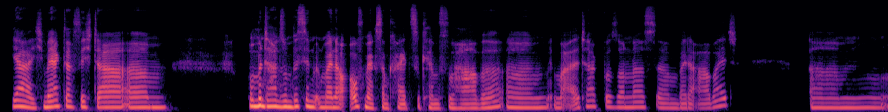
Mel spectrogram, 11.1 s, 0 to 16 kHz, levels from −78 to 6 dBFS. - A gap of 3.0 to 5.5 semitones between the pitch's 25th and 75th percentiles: No, narrow, 2.4 semitones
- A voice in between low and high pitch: Yes, medium, 165 Hz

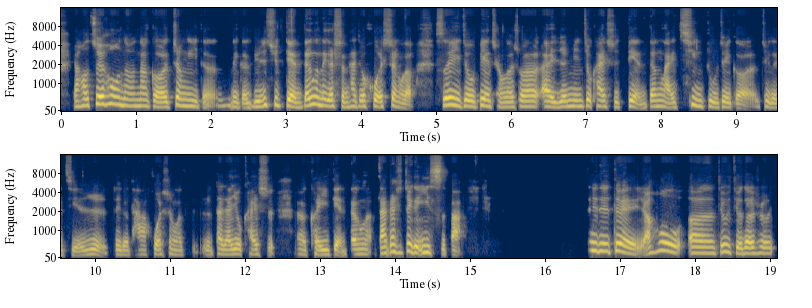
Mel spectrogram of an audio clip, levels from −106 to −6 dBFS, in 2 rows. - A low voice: No, high, 200 Hz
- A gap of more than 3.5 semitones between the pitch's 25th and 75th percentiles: Yes, average, 4.7 semitones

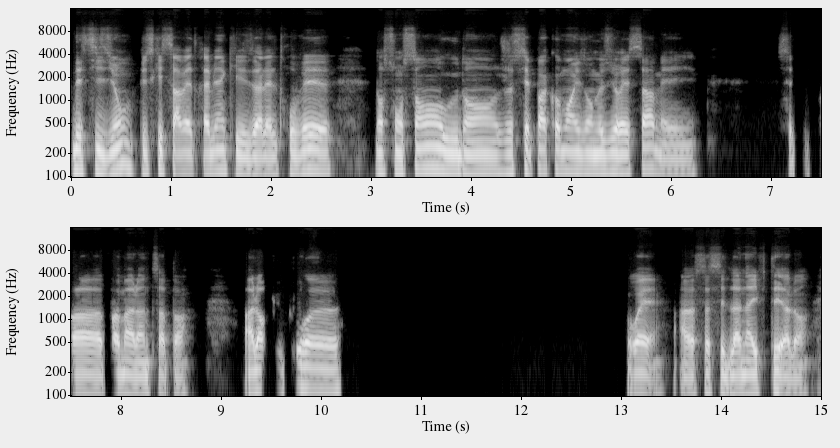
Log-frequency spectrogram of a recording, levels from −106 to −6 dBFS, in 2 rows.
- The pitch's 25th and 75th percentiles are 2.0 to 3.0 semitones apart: Yes, narrow, 2.6 semitones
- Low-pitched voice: Yes, low, 100 Hz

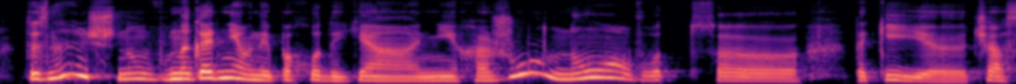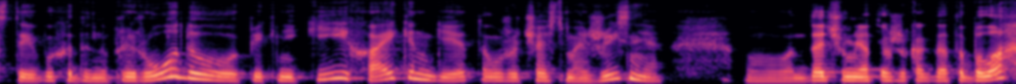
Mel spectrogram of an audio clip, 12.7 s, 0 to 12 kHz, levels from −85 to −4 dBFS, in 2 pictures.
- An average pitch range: No, wide, 6.3 semitones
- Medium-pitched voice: Yes, medium, 160 Hz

